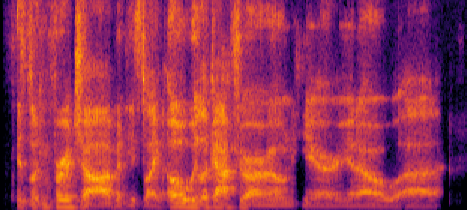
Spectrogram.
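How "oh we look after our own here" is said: usual speaking voice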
